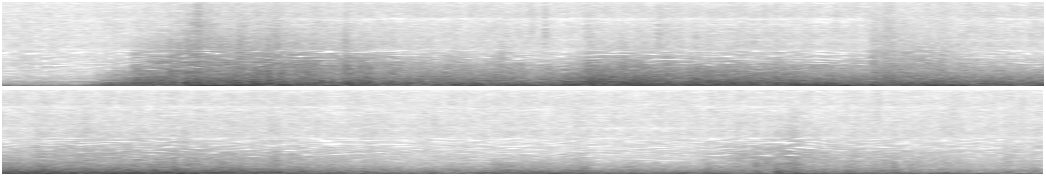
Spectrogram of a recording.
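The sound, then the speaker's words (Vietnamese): Thunder cracks into a storm of heavy rain and gusting wind, with a sudden loud onset that swells into a long, deep, rolling rumble over steady downpour before easing slightly toward the end. “Tiếng sét làm cho tôi giật mình tỉnh giấc. Ngoài trời cũng đang mưa, sấm chớp giật đùng đùng.”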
